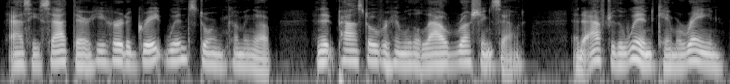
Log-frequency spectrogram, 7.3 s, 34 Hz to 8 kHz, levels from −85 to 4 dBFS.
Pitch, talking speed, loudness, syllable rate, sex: 130 Hz, 240 wpm, -19 LUFS, 5.6 syllables/s, female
